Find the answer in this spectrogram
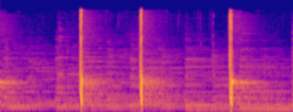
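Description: Four sharp, unevenly spaced clicks or pops over faint background music.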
